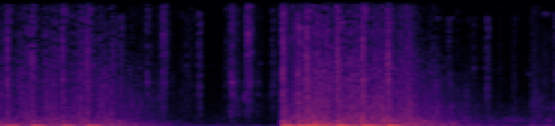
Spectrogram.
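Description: Dense, continuous automatic gunfire fills a shooting video game match, loud and up close, dipping briefly before a heavy new burst of shots resumes.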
